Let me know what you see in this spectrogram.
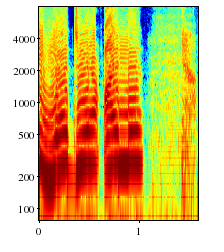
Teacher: आइन का मखज हलफ का दरमियानी हिस्सा होता है।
